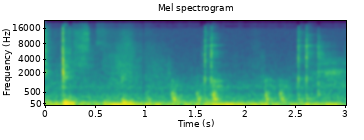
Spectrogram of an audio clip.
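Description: Quiet computer keyboard typing, a few soft scattered key clicks and taps with pauses between them, close and alone.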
